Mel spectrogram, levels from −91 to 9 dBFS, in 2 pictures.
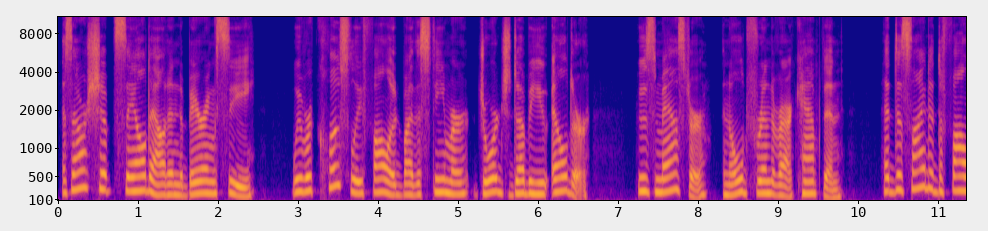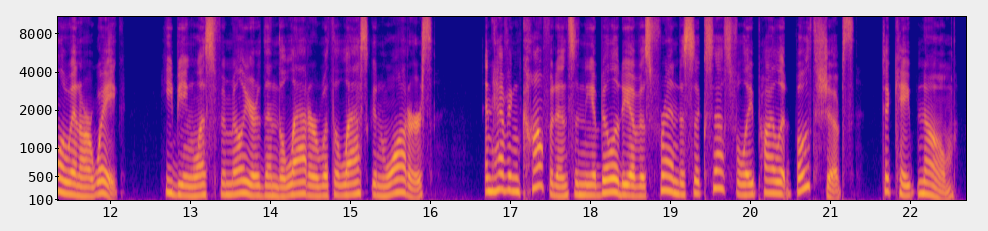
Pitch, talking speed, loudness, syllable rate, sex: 205 Hz, 160 wpm, -16 LUFS, 4.9 syllables/s, female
